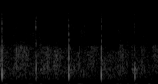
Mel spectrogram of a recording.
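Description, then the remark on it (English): A crowd applauds steadily, a dense wash of clapping with a few sharper, louder claps standing out at a regular beat. No one speaks. “Let's give God a round of applause for that.”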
